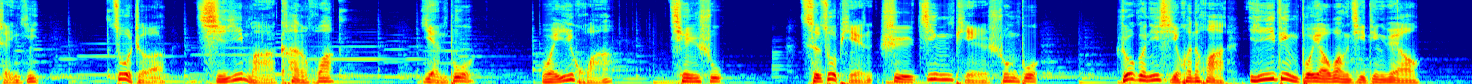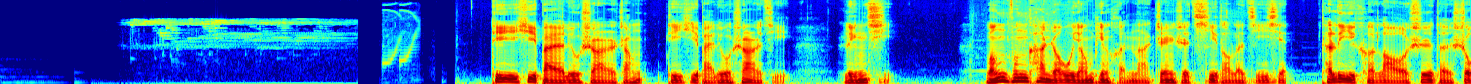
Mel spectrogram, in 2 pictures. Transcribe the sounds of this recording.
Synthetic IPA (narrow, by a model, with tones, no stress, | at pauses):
ə̰˧˥ni˥t͡swɔ˥˩ʈ͡ʂɤ̰˨˩˦t͡ɕʰi˧˥ma̰˨˩kʰa˥˩nxwa˥ | jɛ˨˩npwɔ˥ | we˧˥ɪxwa̰˧˥t͡ɕʰjɛ˥nʂu˥ | t͡sʰɹ̩˨˩t͡swɔ˥˩pʰḭ˨˩nʂɻ̩˥˩t͡ɕi˥ŋpʰḭ˨˩nʂwɑ˥ŋpwɔ˥ | ɻu˧˥kwɔ˨˥ni˧˥ɕi˨˩xwa˥nd̪ə˨xwa̰˥˩i˧˥t̪i˥˧ŋpu˥˧jɑ˥˧ʊwɑ˥˧ŋt͡ɕi˥˧t̪i˥˧ŋɥɛ˥˩ɔ˧˩ | t̪i˥˧i˥˩pa˨˩ɪljo˥˩ʊʂɻ̩˧˥ɐ˞˥˩ʈ͡ʂɑ˥ŋt̪i˥˧i˥˩pa˨˩ɪljo˥ʊʂɻ̩˧˥ɐ˞˥˩t͡ɕḭ˧˥˦ | li˧˥ŋt͡ɕʰḭ˧˩˦ | wɑ˧˥ŋfɤ˥ŋkʰa˥˩nʈ͡ʂə˩o˥˩jɑ˧˥ŋpʰi˧˥nxə̰˧˥nːə̰˨ʈ͡ʂə˥nʂɻ̩˥˧t͡ɕʰi˥˧t̪ɑ˥˩ʊlə˩t͡ɕi˧˥ɕjɛ˥˩n | t̪ʰa˥li˥˧kʰɤ˥˩lɑ˨˩ʊʂɻ̩˥˧d̪ə˨˩ʂo˥˩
